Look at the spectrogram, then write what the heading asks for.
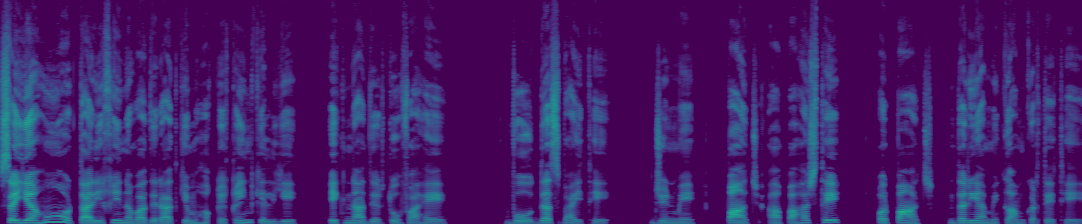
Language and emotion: Urdu, neutral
